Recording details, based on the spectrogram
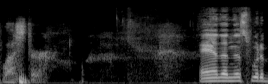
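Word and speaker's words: Leicester: that's how they say that's how they pronounce that in England as Lester and then this would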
